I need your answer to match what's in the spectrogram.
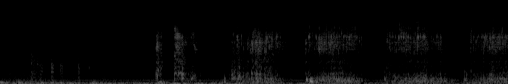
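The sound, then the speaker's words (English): Loud, wet slurping of a drink, five or six hissy sucking bursts in a steady rhythm, with a faint low hum underneath and no talking. “Nobody drinks that loudly. I mean, you got to slurp them, man.”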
